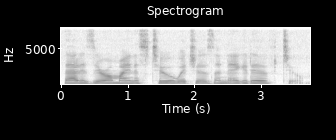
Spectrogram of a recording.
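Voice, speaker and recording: A woman's voice: deep voice, little pitch movement, unhurried, mellow, clean tone, low-quality recording. A woman teaching a math lesson, patiently walking through each step and checking in with the class.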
